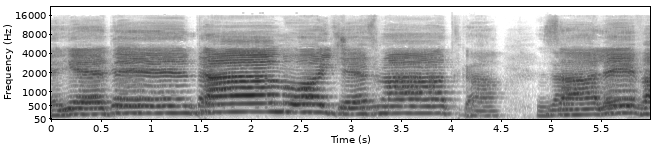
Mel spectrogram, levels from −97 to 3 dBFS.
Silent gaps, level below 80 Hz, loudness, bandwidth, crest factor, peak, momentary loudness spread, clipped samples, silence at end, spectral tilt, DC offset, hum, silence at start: none; -74 dBFS; -18 LUFS; 16.5 kHz; 18 dB; -2 dBFS; 18 LU; under 0.1%; 0 s; -3 dB/octave; under 0.1%; none; 0 s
